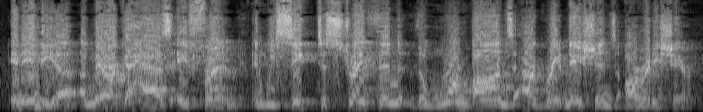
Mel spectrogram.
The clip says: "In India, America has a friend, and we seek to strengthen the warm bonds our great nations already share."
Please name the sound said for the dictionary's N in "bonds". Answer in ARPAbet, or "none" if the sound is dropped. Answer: N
